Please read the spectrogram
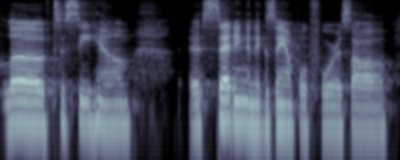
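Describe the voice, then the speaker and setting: Woman, talk show host, lowish voice, very slow pace, informal and colloquial topic introductions. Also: fairly even intonation, a bit bright, slight background noise. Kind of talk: casual hosting, introducing topics.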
